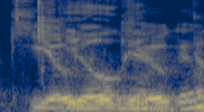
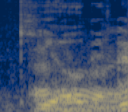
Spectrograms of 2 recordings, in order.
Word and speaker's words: Keoghan: Keoghan. – Okay. – Keoghan.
